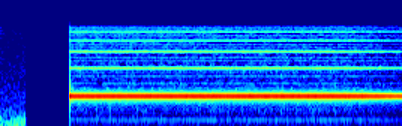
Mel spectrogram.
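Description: Television broadcast sign-off tone: a single steady, pure high beep. It starts abruptly about two-thirds of a second in, after a moment of silence, and holds unchanged at full loudness.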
